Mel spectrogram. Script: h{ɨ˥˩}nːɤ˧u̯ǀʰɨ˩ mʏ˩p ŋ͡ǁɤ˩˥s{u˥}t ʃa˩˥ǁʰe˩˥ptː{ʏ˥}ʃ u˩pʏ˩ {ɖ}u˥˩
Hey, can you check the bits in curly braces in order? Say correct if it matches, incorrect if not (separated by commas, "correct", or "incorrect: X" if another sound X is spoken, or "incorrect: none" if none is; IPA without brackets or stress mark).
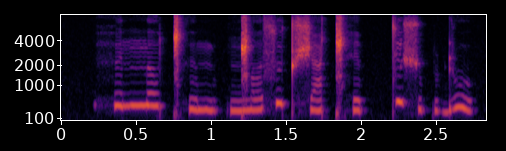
incorrect: ɨ˧, correct, correct, correct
